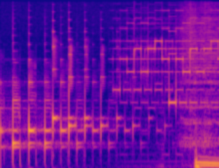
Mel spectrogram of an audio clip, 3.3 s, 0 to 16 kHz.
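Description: An electronic 5:30 alarm on a radio show ringing as a bright, plucky melody of quick repeated notes, then a rising run of chiming tones, ending as a low rumbling swell comes in. No one speaks.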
